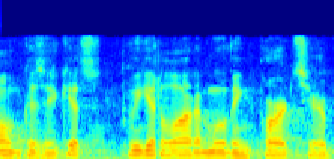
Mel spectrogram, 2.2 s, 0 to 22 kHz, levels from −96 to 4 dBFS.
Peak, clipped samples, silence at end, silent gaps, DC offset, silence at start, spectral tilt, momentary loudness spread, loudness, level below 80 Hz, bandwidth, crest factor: -10 dBFS; under 0.1%; 0 s; none; under 0.1%; 0 s; -7 dB/octave; 6 LU; -26 LUFS; -48 dBFS; 8.6 kHz; 16 dB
